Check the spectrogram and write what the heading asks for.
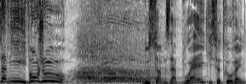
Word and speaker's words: Bouaye: Bouaye, car on dit bien ainsi, on prononce bien ainsi le nom de cette commune, le nom qui s'écrit B-O-U-A-Y-E, mais on dit Bouaye en général, une ville résidentielle de la métropole nantaise, ville de viticulture.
